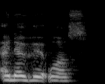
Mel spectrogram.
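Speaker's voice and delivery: flat, expressionless. He replies to the others, deadpan. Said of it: "deadpan to the auras".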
